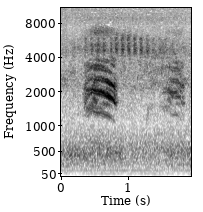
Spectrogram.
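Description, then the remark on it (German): Two harsh raven and crow caws, one drawn-out call and then a shorter, fainter one, over a steady background hiss, heard quietly in the background of a Western film scene. No one speaks. “Raben und Krähen, klar, die kann es in Wüstenstädten geben.”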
